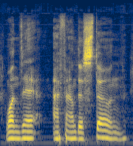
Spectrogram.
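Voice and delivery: a softly mocking French film accent; French film woman. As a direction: murmur it like a French art-film heroine. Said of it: "it's like a French film".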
